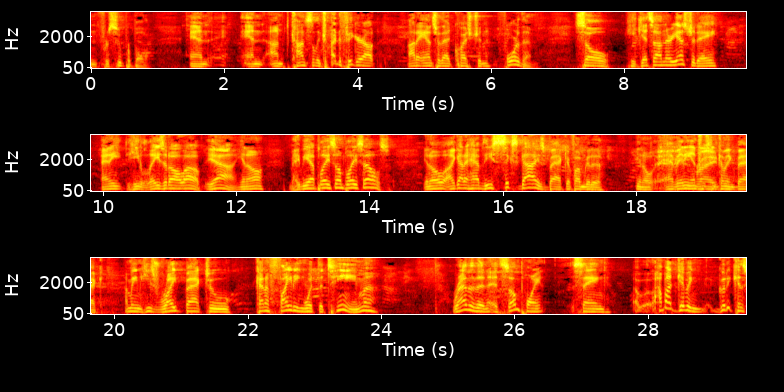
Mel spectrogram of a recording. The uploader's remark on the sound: live from the Root River Center in Franklin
